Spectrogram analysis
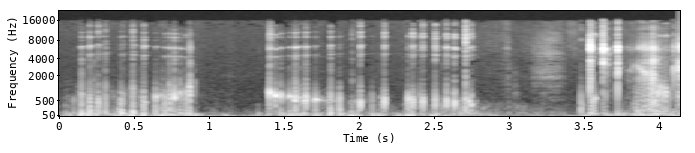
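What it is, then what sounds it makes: Metal microphone mesh grille. A red-gem ring with a metal setting, held in metal tweezers, scrapes across the round metal mesh grille of a silver condenser microphone. Bursts of dense, crackly scratching carry a heavy low rumble with faint bright glints, separated by brief quiet gaps.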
